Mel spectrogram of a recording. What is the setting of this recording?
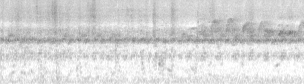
park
